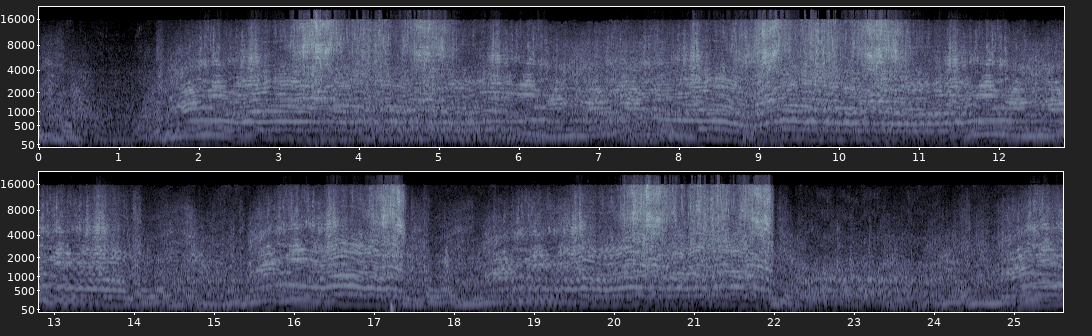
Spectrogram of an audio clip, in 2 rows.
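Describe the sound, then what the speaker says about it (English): A race car in a NASCAR-style racing video game at Texas, the No. 8 machine, revs hard doing burnouts on the front straightaway, a loud sustained engine roar with rising and falling pitch sweeps throughout. "continue to use some burnouts here on that 8 machine"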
